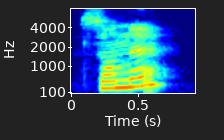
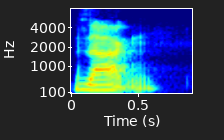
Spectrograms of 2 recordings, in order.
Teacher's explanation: the alveolar fricative is present in the word Sonne, while its voiced counterpart z appears in sagen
